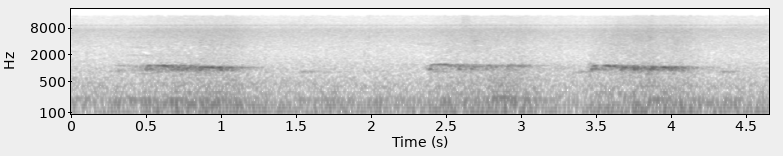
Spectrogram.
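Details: Morning cooing of a dove beside a garden, 2 October 2021: three level, sustained coos roughly a second and a half apart against a quiet, steady background.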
